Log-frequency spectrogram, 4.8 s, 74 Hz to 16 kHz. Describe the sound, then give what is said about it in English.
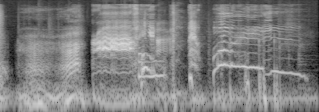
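Cartoonish character noises from the 2009 mobile game Angry Birds: squeaky chattering and warbling cries, a shrill high squeal in the middle, then sliding, wobbling tones, all fairly loud and continuous over about five seconds. “What mobile game released in 2009 features characters like Bomb, Officer Bill Beacons, and this sound?”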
